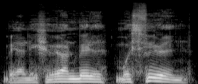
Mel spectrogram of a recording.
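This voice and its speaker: A man voicing a hoarse, bossy male monkey chief in war paint who barks orders in a storybook reading. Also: medium pitch, unhurried, dark tone. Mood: commanding. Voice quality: hoarse, hissing. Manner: barking commands.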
